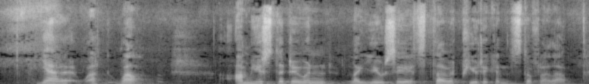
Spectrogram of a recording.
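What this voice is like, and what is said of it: Geordie English accent. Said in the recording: “I noticed you had an accent ... the accent you're hearing is Geordie”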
